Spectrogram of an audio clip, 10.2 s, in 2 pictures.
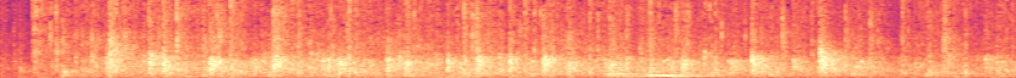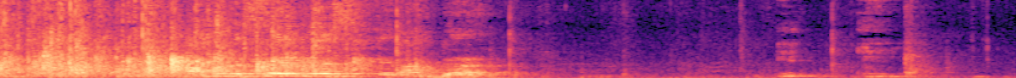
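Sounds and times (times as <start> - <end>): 
audience applause: 0.0 - 7.6.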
